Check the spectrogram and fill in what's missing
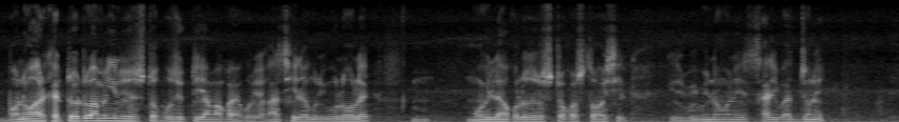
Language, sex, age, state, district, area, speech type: Assamese, male, 60+, Assam, Goalpara, urban, spontaneous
